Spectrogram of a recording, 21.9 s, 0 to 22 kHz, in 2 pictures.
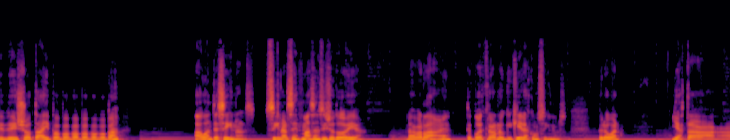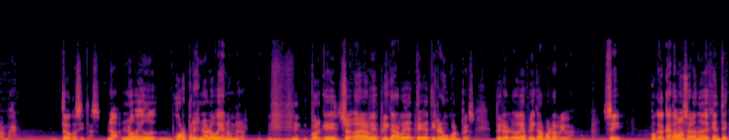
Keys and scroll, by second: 6.2 Return, 19.5-21.4 typing.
